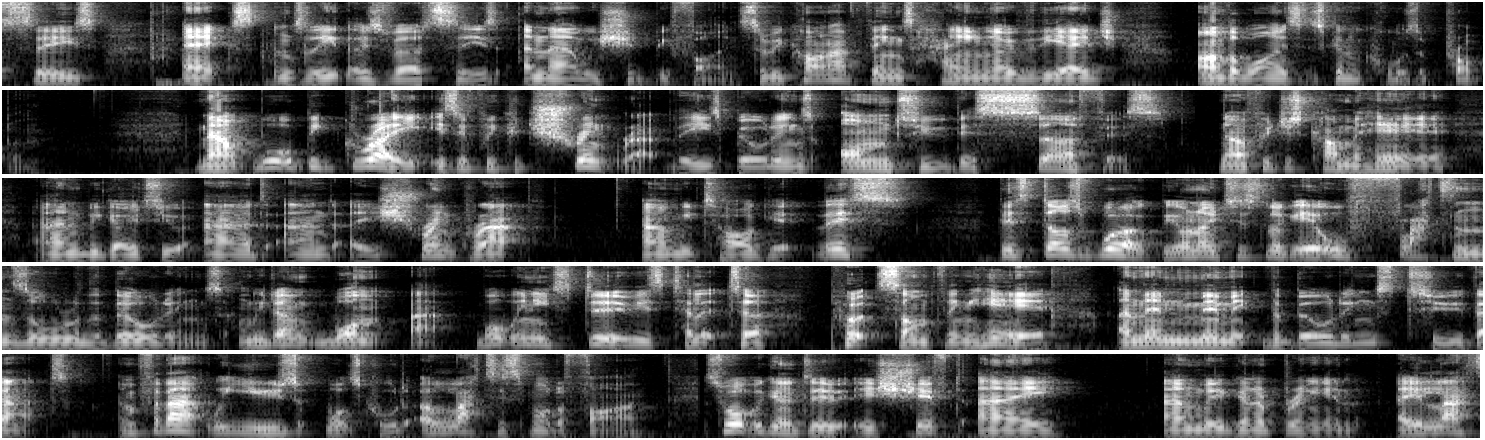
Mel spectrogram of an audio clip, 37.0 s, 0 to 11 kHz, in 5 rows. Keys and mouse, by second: 0.7 x, 2.2 Tab, 3.9 shift+middle drag, 4.9 shift+middle drag, 5.6-6.0 shift+middle drag, 6.5 click, 6.9-8.1 middle drag, 8.3 shift+middle drag, 9.1 click, 9.5 middle click, 11.3-12.5 middle drag, 13.3 click, 14.2 middle drag, 17.6 click, 18.2 click, 19.0 click, 19.8 shift+middle drag, 20.7-21.4 shift+middle drag, 22.0-22.4 shift+middle drag, 22.6-23.3 middle drag, 27.2 ctrl+z, 28.3-29.2 middle drag, 29.9 click, 30.4-31.0 middle drag, 31.2 shift+middle click, 31.7 shift+middle drag, 32.4 click, 32.7-33.1 middle drag, 34.1 shift+a.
